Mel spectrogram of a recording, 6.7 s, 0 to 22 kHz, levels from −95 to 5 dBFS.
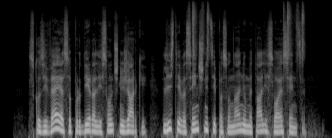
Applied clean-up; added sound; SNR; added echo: none; Rattle (instrument); 20 dB; none.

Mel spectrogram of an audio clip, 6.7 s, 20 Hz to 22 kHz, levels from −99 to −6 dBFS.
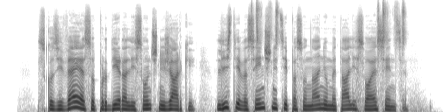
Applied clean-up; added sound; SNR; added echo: neural mask model Resemble Enhance denoiser.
